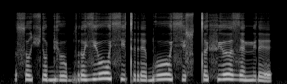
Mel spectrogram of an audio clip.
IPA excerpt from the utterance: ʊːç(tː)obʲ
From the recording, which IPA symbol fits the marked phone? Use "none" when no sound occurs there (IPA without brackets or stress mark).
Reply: ɾ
